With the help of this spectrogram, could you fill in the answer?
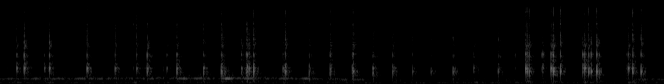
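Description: Fingernails tap the cardboard cover of a closed teal hardcover paper notebook lying on a table, producing roughly thirty quick, dry clicks in an uneven rhythm. Each tap is short and bright with almost no ring, over a faint steady low hum.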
